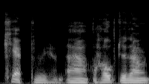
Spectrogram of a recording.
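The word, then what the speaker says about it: Khepri: Kepler. I hope that I'm pronouncing it right. K H E P R I Kipri which is the manifestation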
